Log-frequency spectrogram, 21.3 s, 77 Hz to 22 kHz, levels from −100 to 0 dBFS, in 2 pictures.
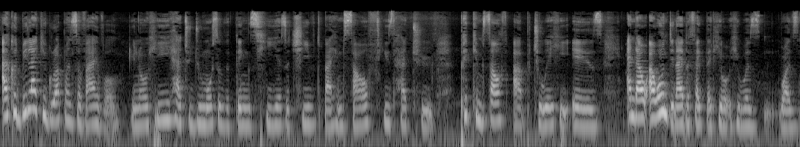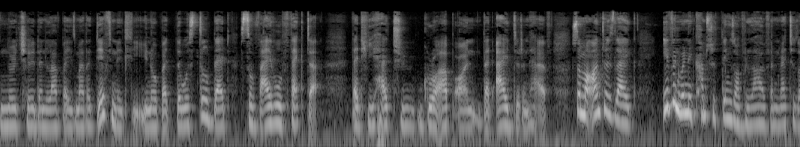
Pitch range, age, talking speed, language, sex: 165-200 Hz, 20-39, 245 wpm, English, female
